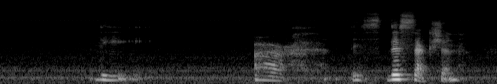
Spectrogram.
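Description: An older woman speaks calmly and close by.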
